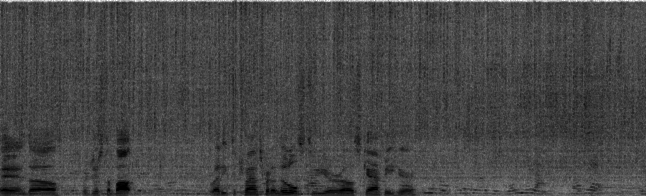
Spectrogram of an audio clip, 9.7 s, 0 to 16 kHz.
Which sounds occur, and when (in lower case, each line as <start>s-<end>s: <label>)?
0.0s-0.8s: man speaking
0.0s-9.7s: frying (food)
1.2s-1.9s: man speaking
3.1s-6.3s: man speaking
